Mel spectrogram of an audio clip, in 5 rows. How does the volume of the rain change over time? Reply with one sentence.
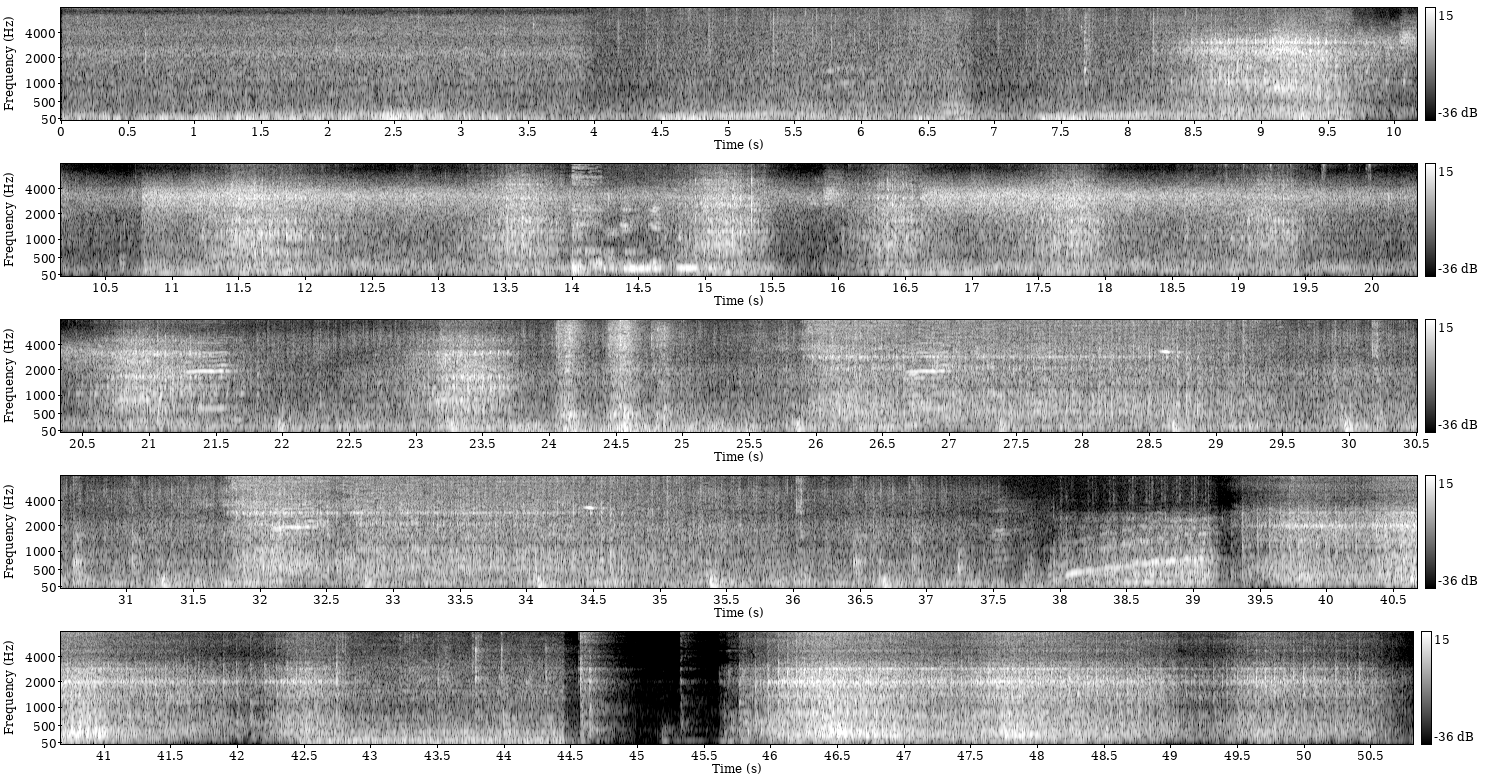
The loudness of the rain stays about the same.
